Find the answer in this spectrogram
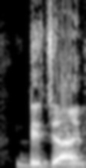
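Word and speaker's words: design: जी के बाद क्या है, एन है, ये आपको ध्यान रखना है, तो यहाँ पे क्या हो जाएगा, जी साइलेंट, और इसे हम क्या पढ़ेंगे अब, डिजाइन।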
